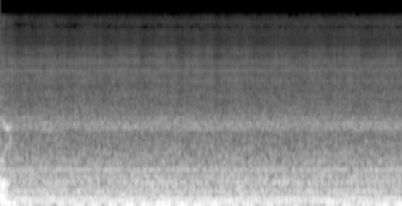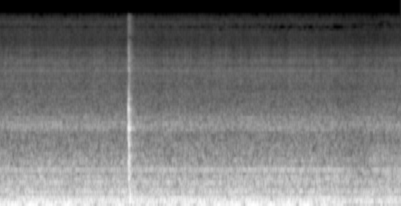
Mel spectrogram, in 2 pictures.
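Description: Steady mechanical hum from a draft beer dispenser while beer fills a bottom-fill cup, with a single sharp click about six and a half seconds in, at about the point where the pour stops.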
